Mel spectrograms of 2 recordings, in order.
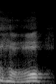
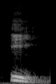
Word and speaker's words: he: So what I'd like to hear is when he's saying he, I'd just like to hear that H sound being pronounced he instead of E.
